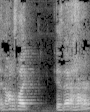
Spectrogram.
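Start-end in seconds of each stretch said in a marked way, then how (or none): 1.1-1.8 put-on whisper, higher. Retelling asking whether the person on the phone was her: imitating own whisper.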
